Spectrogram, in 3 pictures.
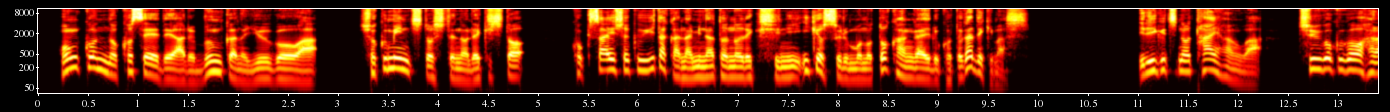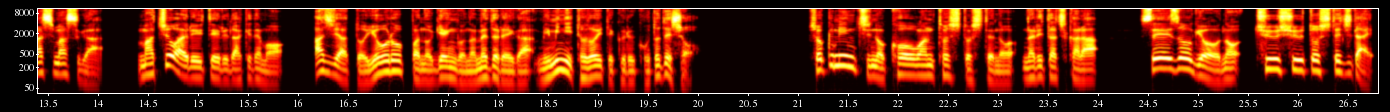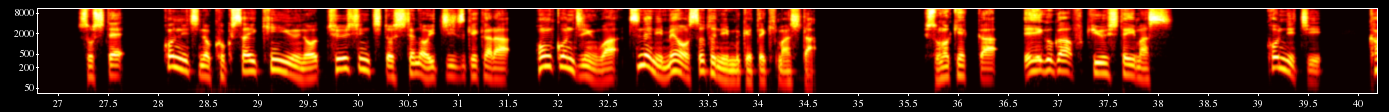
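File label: Japanese male corporate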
